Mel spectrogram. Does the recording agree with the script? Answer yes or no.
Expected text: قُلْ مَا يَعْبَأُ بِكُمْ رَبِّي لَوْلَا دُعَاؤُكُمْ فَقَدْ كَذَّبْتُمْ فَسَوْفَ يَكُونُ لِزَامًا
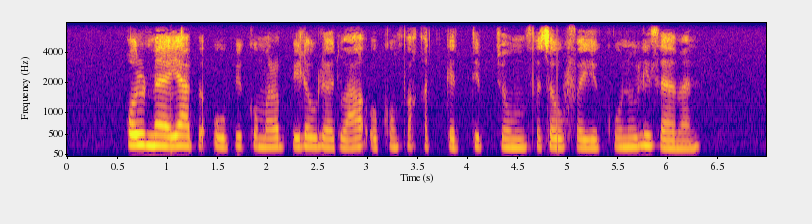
yes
